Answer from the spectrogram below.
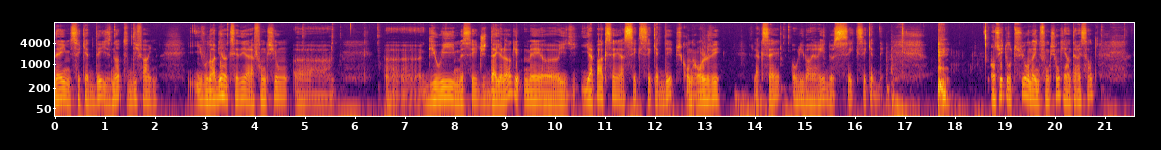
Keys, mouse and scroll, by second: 0.3 click, 3.4-4.9 drag, 5.5 click, 12.0 click, 14.5 click, 15.7 click, 19.1-20.8 drag.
